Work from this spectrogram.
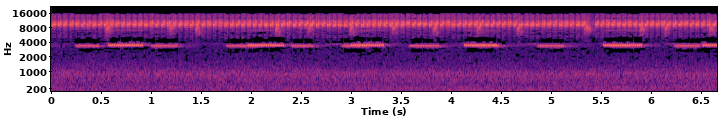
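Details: Night-time crickets: an unbroken sharp high drone plus a second voice of lower, short pulsed chirps in loose clusters, spaced irregularly across the recording.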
